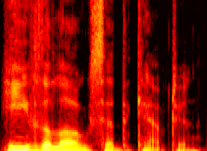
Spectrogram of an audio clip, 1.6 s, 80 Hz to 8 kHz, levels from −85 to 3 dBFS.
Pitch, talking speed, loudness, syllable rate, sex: 115 Hz, 230 wpm, -16 LUFS, 5.5 syllables/s, male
